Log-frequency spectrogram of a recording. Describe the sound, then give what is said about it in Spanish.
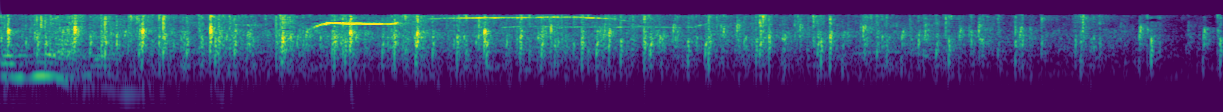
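An audience at a talk applauds steadily for several seconds, a dense patter of many hands clapping at a fairly loud, even level with a few brief whistles or cheers mixed in. “Tienen que aplaudir más para que yo”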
